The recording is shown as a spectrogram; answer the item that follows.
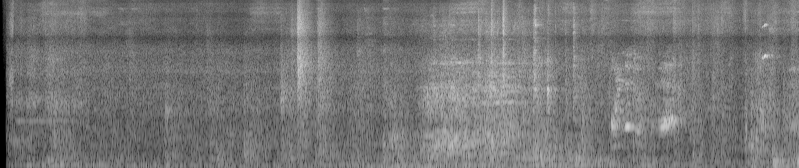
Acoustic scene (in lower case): elevator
